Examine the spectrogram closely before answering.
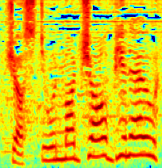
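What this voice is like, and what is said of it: British accent character voice. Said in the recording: “He had a British accent.”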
